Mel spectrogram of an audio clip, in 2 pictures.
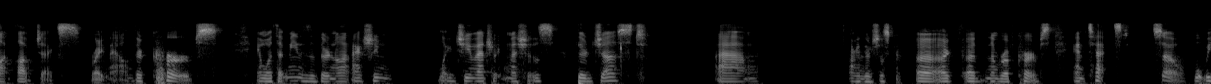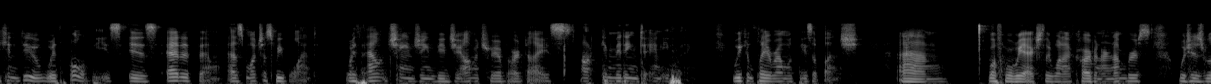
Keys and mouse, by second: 11.1 click, 14.8-15.3 middle drag, 15.8-17.8 shift+middle drag.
